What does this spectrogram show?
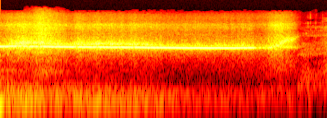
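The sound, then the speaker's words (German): Someone imitates a whistling firework rocket with their mouth, practising New Year's Eve firework sounds: one loud, steady, breathy high whistle held for about two seconds before cutting off abruptly. No talking. “Du machst den besten Heuler.”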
